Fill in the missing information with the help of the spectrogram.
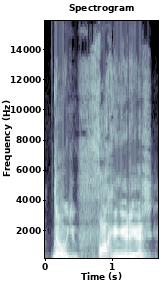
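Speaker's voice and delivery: a hammed-up furious shout. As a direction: yell it at him. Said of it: "I shouted".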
